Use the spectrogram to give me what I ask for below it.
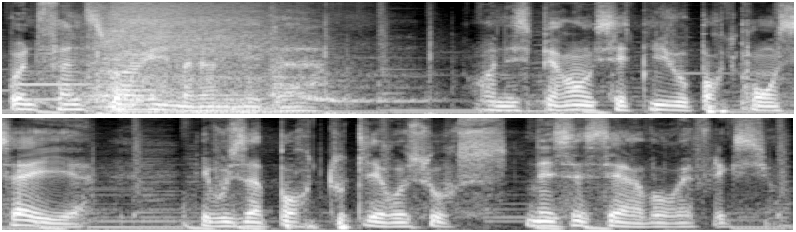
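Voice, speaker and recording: A man's voice: medium pitch, fairly even intonation, moderate pace, loud music behind the voice, close to an everyday voice. A man playing a formal, deferential yet insistent adviser in an audio drama, with a pompous, pleading manner. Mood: resigned, courteous. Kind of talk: French audio drama acting.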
